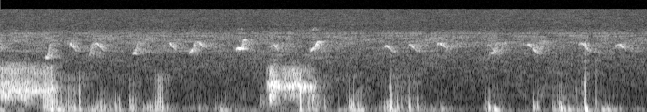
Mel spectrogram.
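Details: Mother hen with her chicks foraging for food: low, rapid clucks and soft knocking sounds run in an irregular stream. One louder, harsher note near one and a half seconds, and thin chick peeps high above.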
